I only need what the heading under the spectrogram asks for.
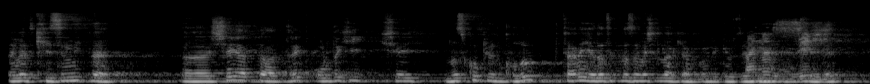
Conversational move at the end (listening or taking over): taking over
